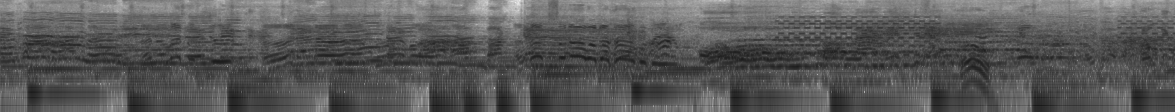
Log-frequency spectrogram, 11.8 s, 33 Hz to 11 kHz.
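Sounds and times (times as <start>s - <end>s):
people chattering: 0.0s - 11.7s
mobile phone ringing with buzzing pulses and a melodic tone: 7.7s - 10.1s, 11.1s - 11.7s.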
